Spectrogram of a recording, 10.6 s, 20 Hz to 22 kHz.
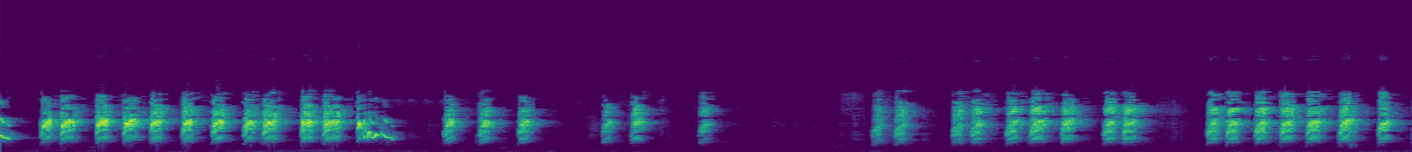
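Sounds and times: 
songbird song with harsh chattering and rasping notes: 0.0 - 5.5, 6.5 - 10.5.

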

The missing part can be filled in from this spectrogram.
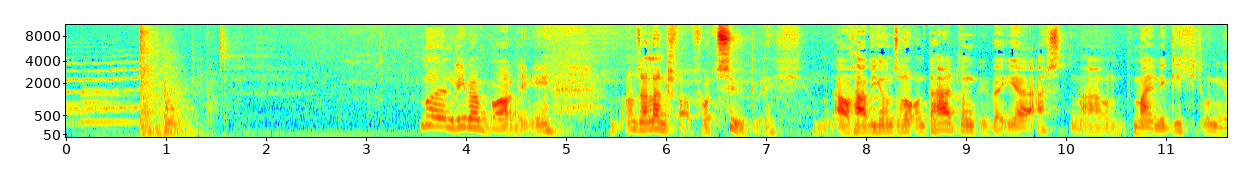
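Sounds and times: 
door closing in a restaurant: 0.1 - 1.6
speech: 3.6 - 11.6.

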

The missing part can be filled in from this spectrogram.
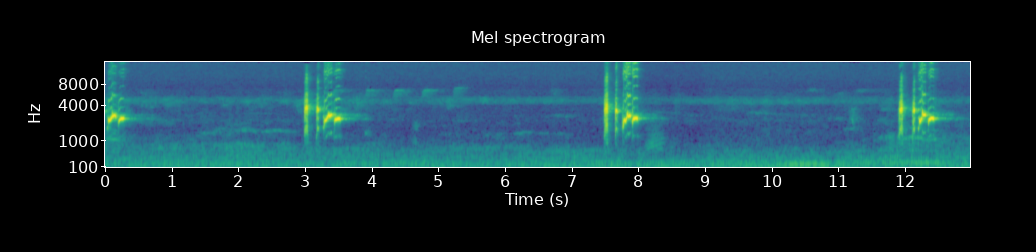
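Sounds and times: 
sooty-headed bulbul song: 0.0 - 1.2, 2.8 - 5.4, 7.0 - 8.7, 11.2 - 12.9.

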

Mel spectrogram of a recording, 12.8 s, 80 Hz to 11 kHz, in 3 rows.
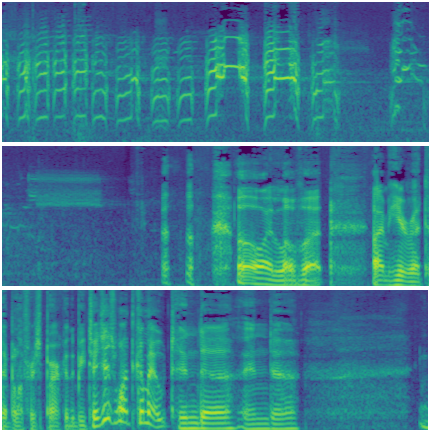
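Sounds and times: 
seagulls squawking at a beach: 0.0 - 5.2
speech: 5.9 - 11.8.

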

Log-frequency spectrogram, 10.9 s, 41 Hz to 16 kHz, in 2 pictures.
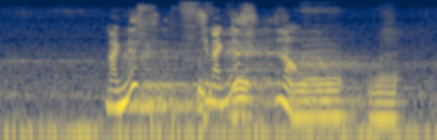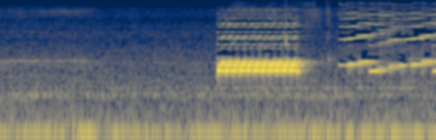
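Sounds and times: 
speech: 1.3 - 5.1
mobile phone ringtone: 8.2 - 10.9.

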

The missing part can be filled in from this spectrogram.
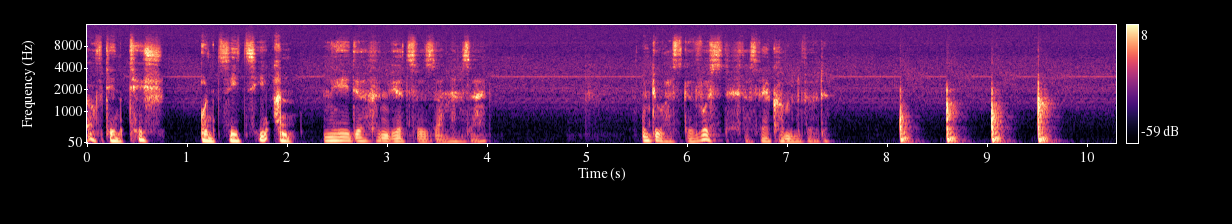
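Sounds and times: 
speech: 0.0 - 4.1, 5.6 - 7.5
knocking at a door: 8.2 - 9.8.

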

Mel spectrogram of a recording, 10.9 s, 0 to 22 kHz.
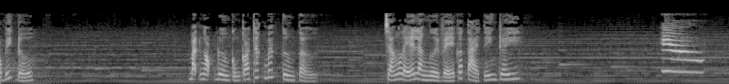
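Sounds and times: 
speech: 0.0 - 0.6, 2.8 - 4.9, 5.8 - 7.9
black cat meowing: 9.9 - 10.7.

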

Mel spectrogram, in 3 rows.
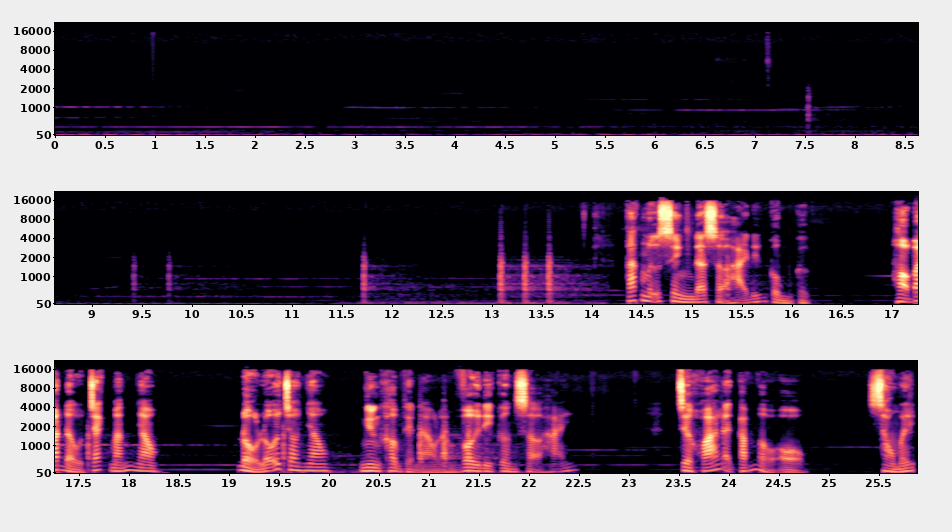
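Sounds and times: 
knocking on a room door: 13.1 - 14.0
speech: 14.4 - 16.4, 17.1 - 18.4, 19.1 - 22.6, 23.6 - 25.8.

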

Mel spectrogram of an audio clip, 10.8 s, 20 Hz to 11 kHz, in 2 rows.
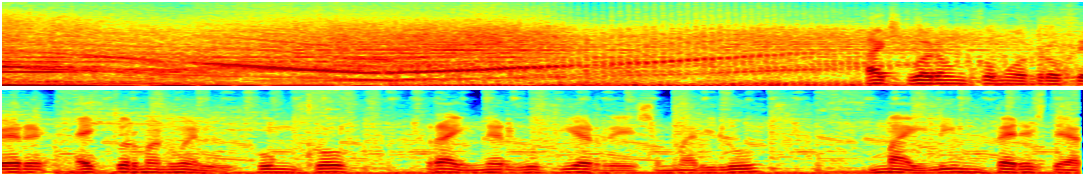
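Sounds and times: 
car engine revving hard as a stolen car pulls away: 0.0 - 6.4
speech: 4.4 - 10.8.

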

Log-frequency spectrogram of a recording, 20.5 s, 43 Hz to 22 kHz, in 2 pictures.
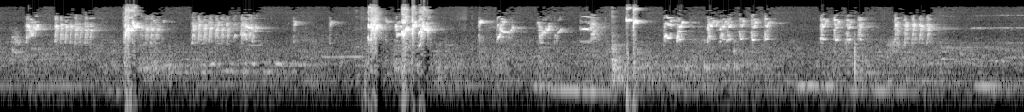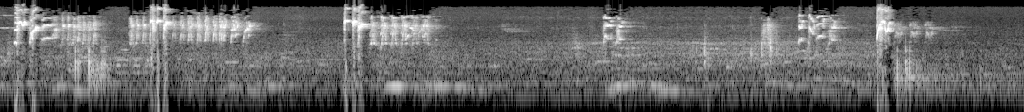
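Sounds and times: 
Java sparrow song with sharp high chirps and clicks: 0.0 - 15.6, 16.2 - 16.8, 17.8 - 20.0.

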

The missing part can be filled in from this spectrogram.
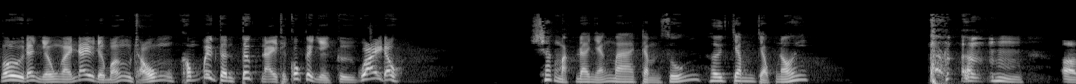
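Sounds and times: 
speech: 0.0 - 4.1, 5.3 - 8.2, 9.4 - 10.7
narrator voicing a character's light cough: 9.3 - 10.3.

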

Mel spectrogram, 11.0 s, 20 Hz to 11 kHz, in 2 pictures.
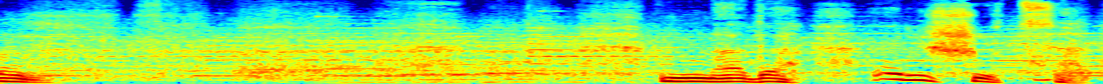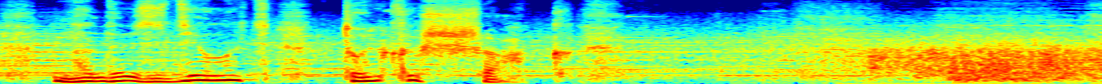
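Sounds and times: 
speech: 3.3 - 8.2
thunder from a severe thunderstorm rumbling: 9.8 - 11.0.

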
